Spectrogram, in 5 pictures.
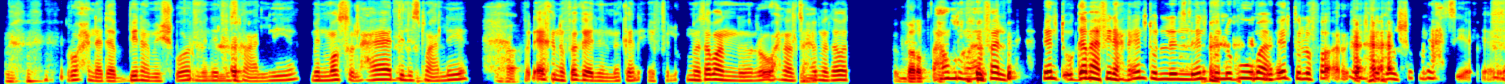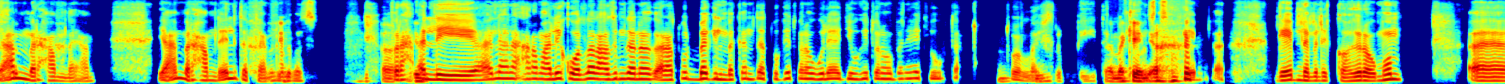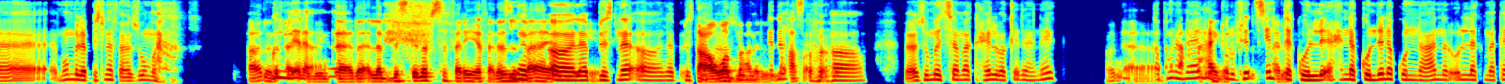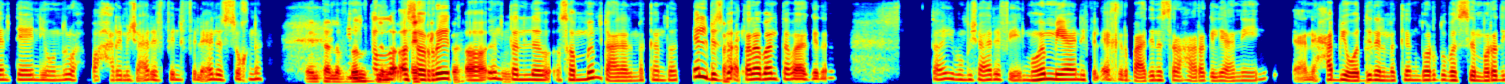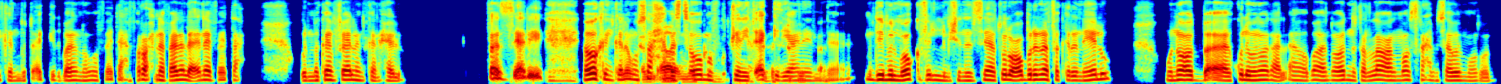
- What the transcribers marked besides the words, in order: chuckle; chuckle; chuckle; giggle; chuckle; chuckle; tsk; laugh; laughing while speaking: "كُلّنا"; laugh; chuckle; other noise; chuckle
- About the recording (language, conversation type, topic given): Arabic, podcast, إيه أكتر لَمّة سعيدة حضرتها مع أهلك أو صحابك ولسه فاكر منها إيه؟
